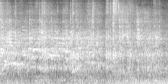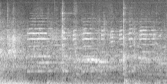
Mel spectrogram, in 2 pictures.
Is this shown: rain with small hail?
no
